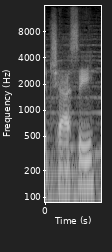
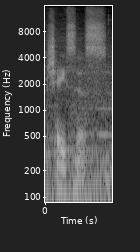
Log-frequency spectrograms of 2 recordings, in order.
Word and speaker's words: chassis: I'm guessing probably no since it's not built into the chassis. Pup quiz, how old were you when you learned that it is pronounced chassis and not chases?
